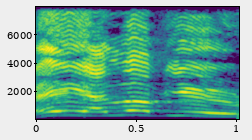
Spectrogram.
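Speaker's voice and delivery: high, loud, careless shout; mock holler. Coach imitating someone who goes around blurting love to anyone, hollered high and loud. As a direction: belt it out like a caveman declaring love. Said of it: "scream it at the top of their lungs".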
